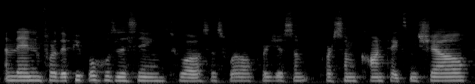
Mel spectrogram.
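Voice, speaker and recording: A young woman with a slightly low voice co-hosts a casual podcast. She asks curious follow-up questions and nods along with short affirmations. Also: monotone, a little fast, a little hiss or hum. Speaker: podcast co-host. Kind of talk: casual chat.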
